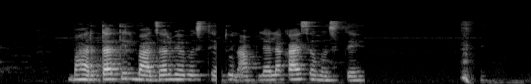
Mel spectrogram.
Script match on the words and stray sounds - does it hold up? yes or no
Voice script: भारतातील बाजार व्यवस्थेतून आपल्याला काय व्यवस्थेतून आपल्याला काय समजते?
no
